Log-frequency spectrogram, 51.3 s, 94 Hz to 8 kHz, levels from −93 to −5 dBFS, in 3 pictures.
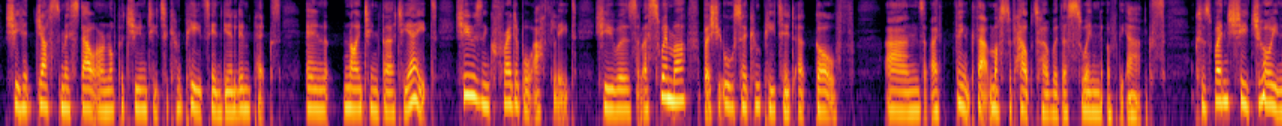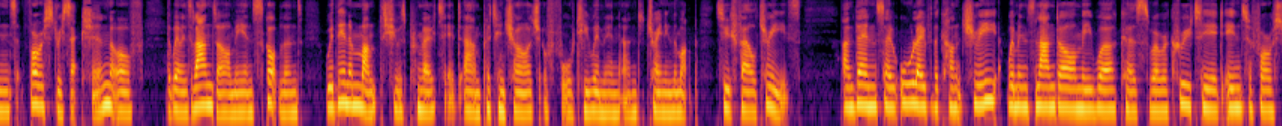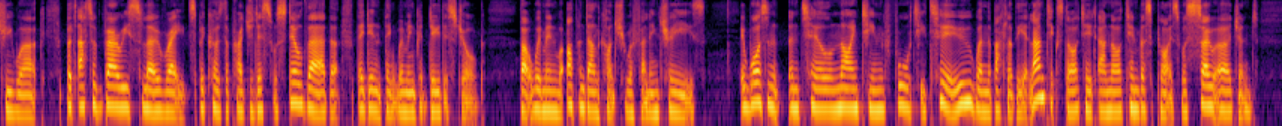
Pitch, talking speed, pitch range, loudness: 175 Hz, 165 wpm, 160-195 Hz, -21 LUFS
